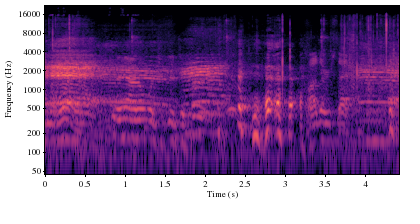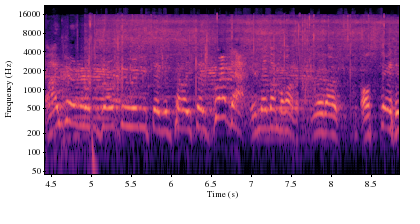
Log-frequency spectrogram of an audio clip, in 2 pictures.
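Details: Sheep during shearing giving repeated quavering bleats, loud and stacked with harmonics in the second half, over talking voices and background music.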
